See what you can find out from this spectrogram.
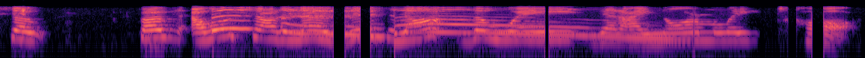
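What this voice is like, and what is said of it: Texas accent. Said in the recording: “8 hours ago, I did not have this accent ... I'm a Texas girl. I'm not even talking like myself right now ... I've done everything I can to get rid of this accent, and I can't get rid of it”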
